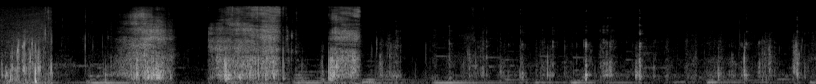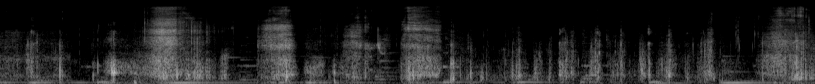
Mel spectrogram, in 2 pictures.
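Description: Eating sounds: repeated crunching bites and chewing of fried chicken nuggets and a burger, over background music with a steady bass line.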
